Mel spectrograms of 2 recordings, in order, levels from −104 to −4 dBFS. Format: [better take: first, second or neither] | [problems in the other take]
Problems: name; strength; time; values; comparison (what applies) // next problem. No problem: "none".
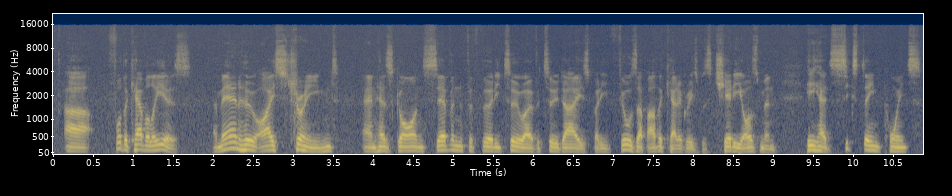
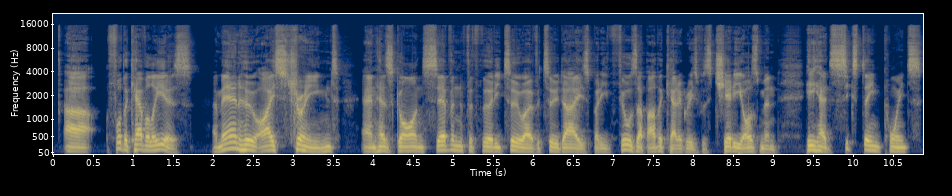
second | hiss; faint; throughout; 20 dB below the speech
